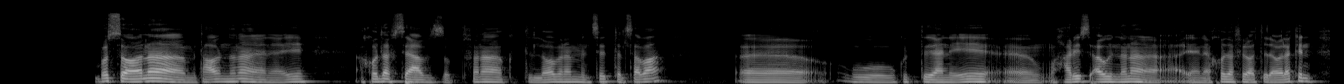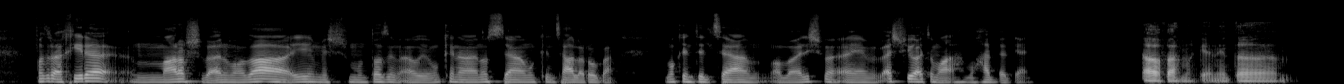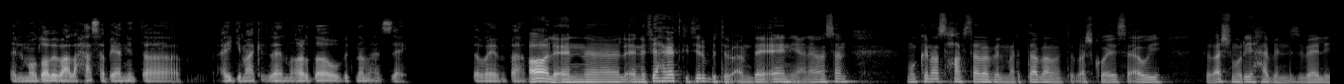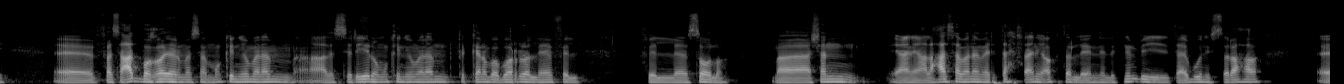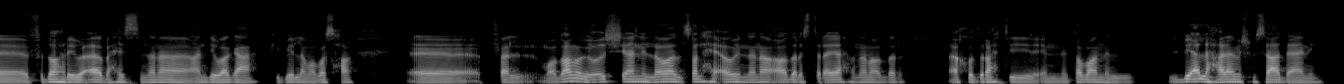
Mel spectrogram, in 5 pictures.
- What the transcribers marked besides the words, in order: none
- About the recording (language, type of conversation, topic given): Arabic, advice, إزاي أختار مكان هادي ومريح للقيلولة؟
- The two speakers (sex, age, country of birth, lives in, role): male, 20-24, Egypt, Egypt, advisor; male, 20-24, Egypt, Egypt, user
